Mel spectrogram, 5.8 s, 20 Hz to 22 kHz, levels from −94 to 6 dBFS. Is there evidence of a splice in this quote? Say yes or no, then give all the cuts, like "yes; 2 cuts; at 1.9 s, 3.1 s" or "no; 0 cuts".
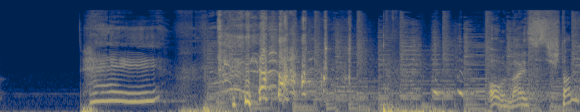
no; 0 cuts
